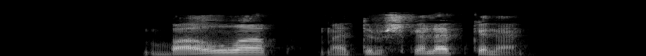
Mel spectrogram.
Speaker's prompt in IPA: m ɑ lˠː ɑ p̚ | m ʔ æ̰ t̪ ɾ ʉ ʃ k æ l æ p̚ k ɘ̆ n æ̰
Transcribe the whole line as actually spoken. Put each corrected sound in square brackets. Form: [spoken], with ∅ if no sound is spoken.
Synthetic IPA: [b] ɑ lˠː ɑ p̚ | m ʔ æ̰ t̪ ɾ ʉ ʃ k æ l æ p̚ k ɘ̆ n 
